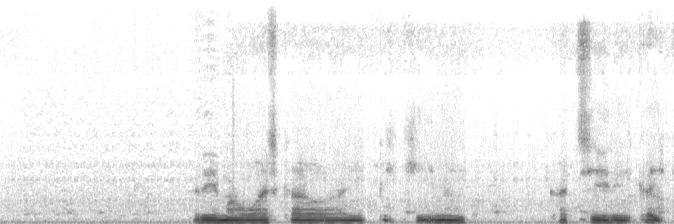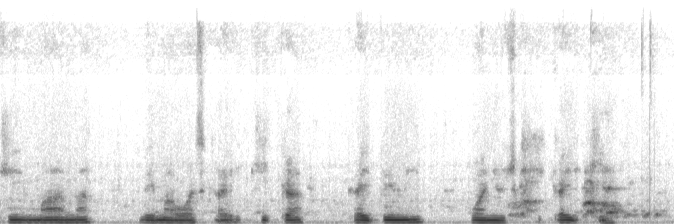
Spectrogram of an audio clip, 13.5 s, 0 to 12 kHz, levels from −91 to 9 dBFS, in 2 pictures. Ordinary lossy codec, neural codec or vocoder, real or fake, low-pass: Opus, 24 kbps; vocoder, 44.1 kHz, 128 mel bands every 512 samples, BigVGAN v2; fake; 10.8 kHz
